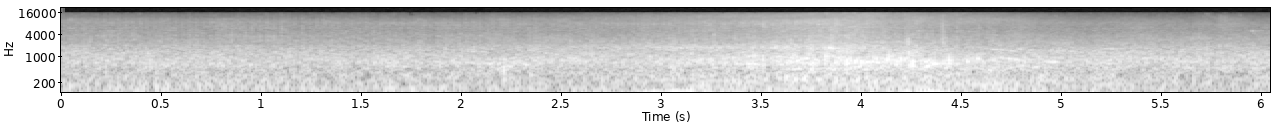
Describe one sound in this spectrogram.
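A car drives past close by on a cobbled street.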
